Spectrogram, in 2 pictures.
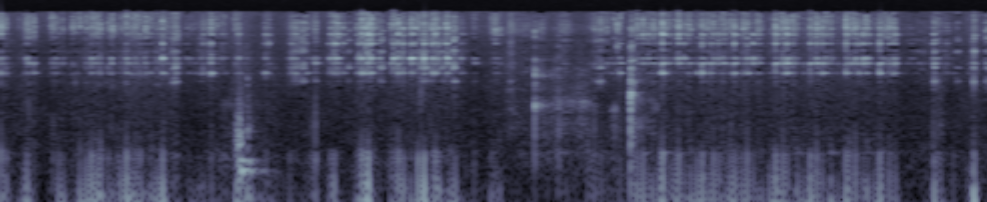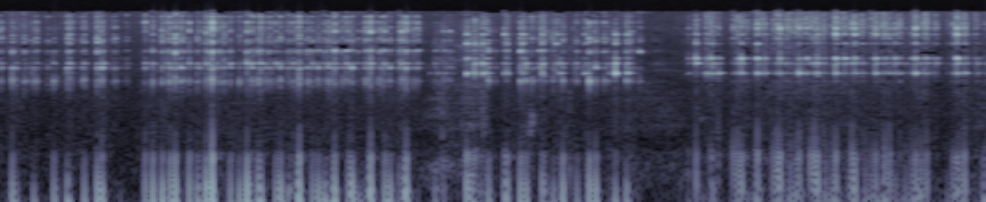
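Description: Fast, intense tapping on a glass fishbowl covering the camera produces a dense, continuous clinking glass rattle. The taps are short with almost no ring, weighted heavily toward a low, thudding body with only faint high chink. They come in rapid bursts with brief pauses near the middle and just past three-quarters of the way through.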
